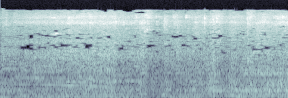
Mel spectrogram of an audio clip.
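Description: Steady outdoor street-traffic noise: a motor vehicle running close by.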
